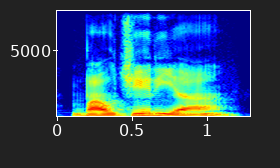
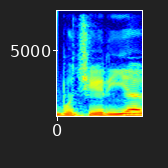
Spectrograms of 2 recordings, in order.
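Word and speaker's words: Vaucheria: क्लेमाइडोफोर, क्लेमाइडोफोर या फोरा, बाउचेरिया, जैसे हम बुचेरिया भी बोलते हैं, बाउचेरिया अपने अपने प्रोनाउंसिएशन की बात है, कौन कैसे बोलता है, बोलवॉक्स, क्लेमाइडोमोनास कैरा, ये हमारे ETC और भी हो सकते हैं।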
